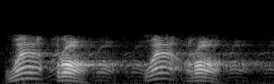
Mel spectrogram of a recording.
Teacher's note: الراء تفخيمها غلب الواو لكن الواو مرققة ما لها وما للتفخيم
